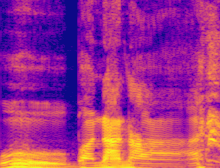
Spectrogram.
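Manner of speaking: very low, rough cartoon ape voice. Explaining what a game character says on finding a banana: Donkey Kong voice. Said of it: "I did it in the stupid game's voice".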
